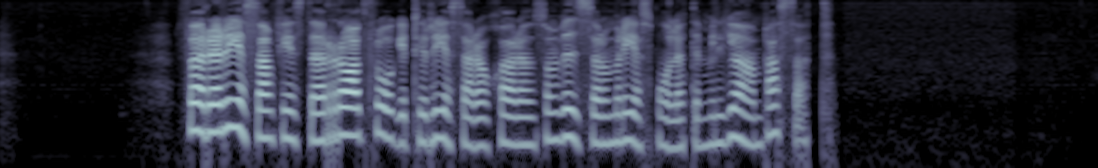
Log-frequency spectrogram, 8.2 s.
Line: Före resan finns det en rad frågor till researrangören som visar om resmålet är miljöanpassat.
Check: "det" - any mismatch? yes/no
no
